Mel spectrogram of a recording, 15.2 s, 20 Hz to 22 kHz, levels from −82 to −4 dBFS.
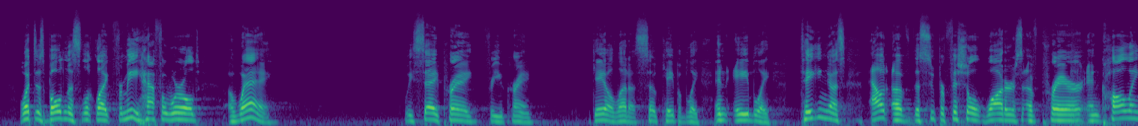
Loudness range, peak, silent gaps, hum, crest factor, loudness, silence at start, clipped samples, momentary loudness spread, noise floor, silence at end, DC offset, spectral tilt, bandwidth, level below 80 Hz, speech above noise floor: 6 LU; -12 dBFS; none; none; 20 dB; -31 LUFS; 0.25 s; under 0.1%; 11 LU; -69 dBFS; 0 s; under 0.1%; -5.5 dB/octave; 14.5 kHz; -60 dBFS; 39 dB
